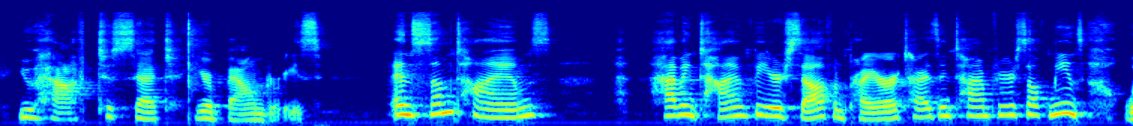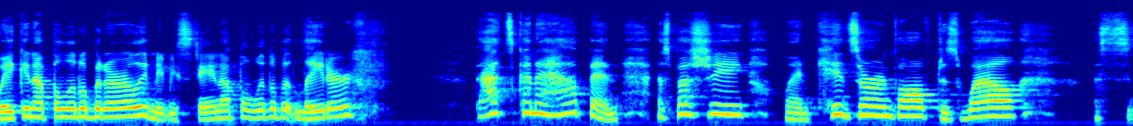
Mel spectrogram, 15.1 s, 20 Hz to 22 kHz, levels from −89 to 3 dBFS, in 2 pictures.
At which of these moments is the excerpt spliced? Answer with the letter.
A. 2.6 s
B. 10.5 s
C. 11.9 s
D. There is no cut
A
